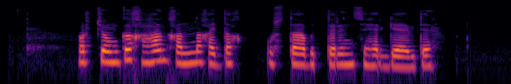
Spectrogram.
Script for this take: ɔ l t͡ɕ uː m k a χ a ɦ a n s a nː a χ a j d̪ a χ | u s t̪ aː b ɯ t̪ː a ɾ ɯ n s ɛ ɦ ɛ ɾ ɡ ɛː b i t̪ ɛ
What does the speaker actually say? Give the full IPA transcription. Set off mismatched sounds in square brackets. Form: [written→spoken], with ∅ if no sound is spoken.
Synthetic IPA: ɔ [l→ɾ] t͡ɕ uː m k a χ a ɦ a n [s→χ] a nː a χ a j d̪ a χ | u s t̪ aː b ɯ t̪ː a ɾ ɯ n s ɛ ɦ ɛ ɾ ɡ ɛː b i t̪ ɛ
